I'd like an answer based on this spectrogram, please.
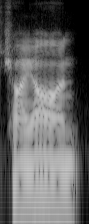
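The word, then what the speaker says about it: Čajan: the Columbus Blue Jackets his name is chion I think he's not Canadian though and it's spelled c-a-j-a-n it's like a CH look we got a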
